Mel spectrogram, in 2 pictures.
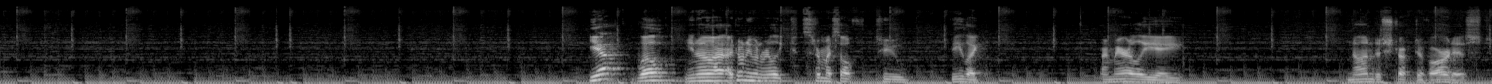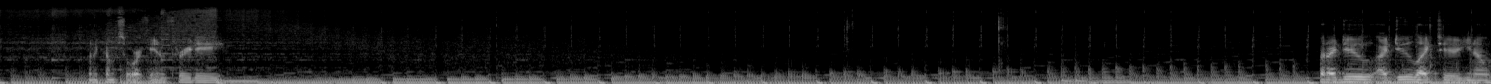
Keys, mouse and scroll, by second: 2.4 middle click, 2.9 middle click, 3.2 middle click, 3.5 shift+middle click, 4.6 middle click, 6.1 click, 6.4 middle click, 8.2 middle click, 8.9 middle click, 9.8 middle click, 10.7 h, 11.8 Tab, 12.5 middle click, 13.5 alt+click, 14.0-15.8 middle drag, 16.0-17.2 middle drag, 18.1-19.8 middle drag, 25.4 middle click, 25.9 3, 26.9 alt+click, 28.1 middle click, 29.5 middle click.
